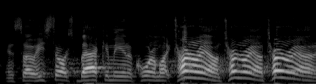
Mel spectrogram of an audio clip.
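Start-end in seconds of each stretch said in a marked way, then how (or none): 1.7-3.2 loud, high, urgent repeated command; acting out panic at a cornering horse; mock-frantic shout to turn it round; panicked pleading.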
